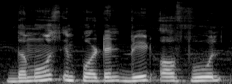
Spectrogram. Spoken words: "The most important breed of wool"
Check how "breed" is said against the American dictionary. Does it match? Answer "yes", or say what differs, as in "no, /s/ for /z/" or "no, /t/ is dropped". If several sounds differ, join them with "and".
yes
